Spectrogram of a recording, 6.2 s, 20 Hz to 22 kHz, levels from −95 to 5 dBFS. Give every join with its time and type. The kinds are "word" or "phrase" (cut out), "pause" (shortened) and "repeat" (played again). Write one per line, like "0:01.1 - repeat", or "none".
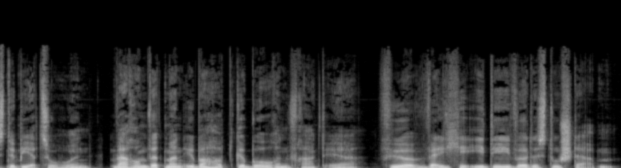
0:01.0 - pause
0:03.7 - pause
